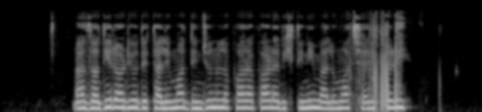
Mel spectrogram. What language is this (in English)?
Pashto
